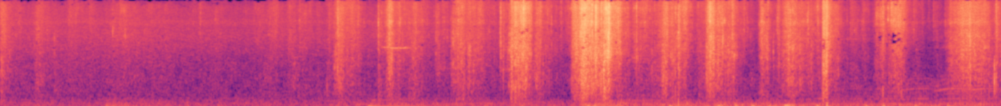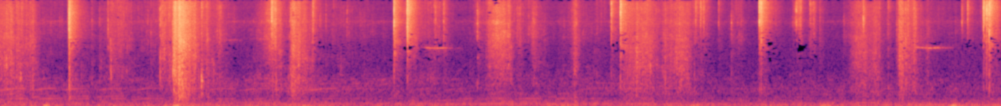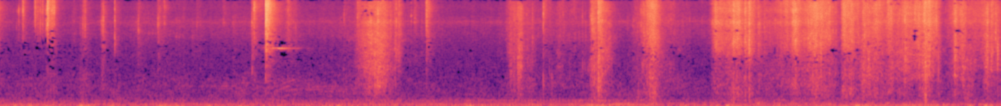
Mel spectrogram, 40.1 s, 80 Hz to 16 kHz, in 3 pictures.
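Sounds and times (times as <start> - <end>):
footsteps crunching dry leaves: 3.4 - 18.0, 19.8 - 22.9, 24.6 - 25.9, 31.3 - 32.3, 33.3 - 40.0
dry sticks snapping: 4.4 - 17.8, 18.5 - 19.9, 21.4 - 29.0, 30.0 - 30.7, 32.0 - 32.6.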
